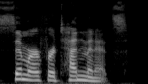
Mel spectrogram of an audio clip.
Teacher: Notice how for gets reduced to fer. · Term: reduced to fur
